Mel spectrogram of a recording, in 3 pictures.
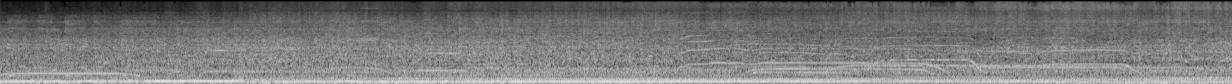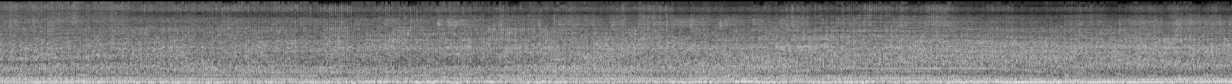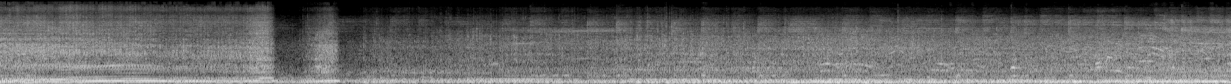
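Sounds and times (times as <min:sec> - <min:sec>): loud truck engine revving: 0:00.0 - 0:36.9.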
